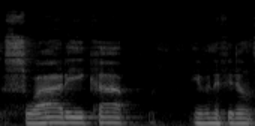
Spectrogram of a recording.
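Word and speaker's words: สวัสดีครับ: greeting you know if you're a man it's swaty cop even if you don't say it right which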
